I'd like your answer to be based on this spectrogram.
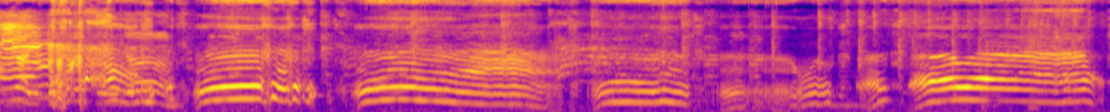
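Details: Baby with a cough and cold crying: repeated drawn-out wails with brief breaths between, an adult voice faintly in the background; infant crying.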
